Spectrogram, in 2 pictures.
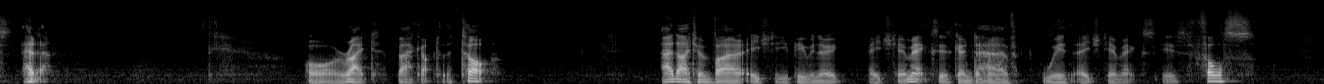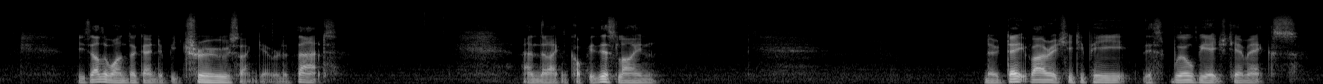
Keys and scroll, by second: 1.0 Escape, 12.2 Return, 15.9 super+BackSpace, 19.4 super+c.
